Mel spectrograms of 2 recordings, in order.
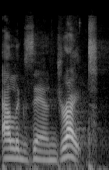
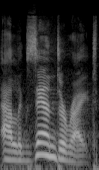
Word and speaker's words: alexandrite: And yet even though it's named for Zar Alexander, I always like to point out that it's called Alexandrite, not Alexanderite because it seems to be mispronounced all the time.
